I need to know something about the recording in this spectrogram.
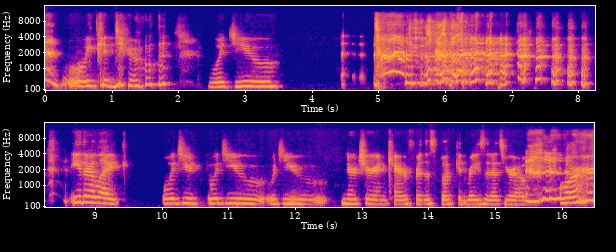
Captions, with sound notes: We could do would you... eh... (laughter) Either like would you, would you, would you nurture and care for this book and raise it as your own? Or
